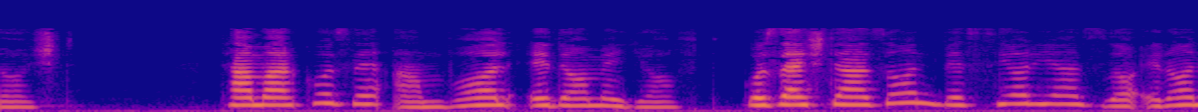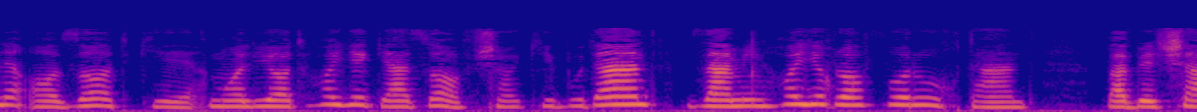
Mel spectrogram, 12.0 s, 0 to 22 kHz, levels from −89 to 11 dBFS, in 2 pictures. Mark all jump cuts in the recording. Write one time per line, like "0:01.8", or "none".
0:03.6
0:07.0
0:09.3
0:10.1

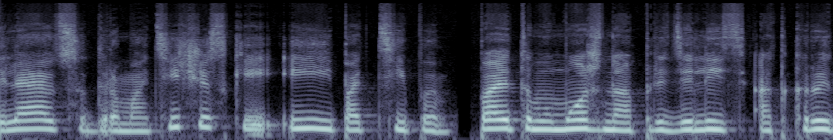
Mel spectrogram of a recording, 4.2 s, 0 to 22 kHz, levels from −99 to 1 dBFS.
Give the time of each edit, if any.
0:01.7

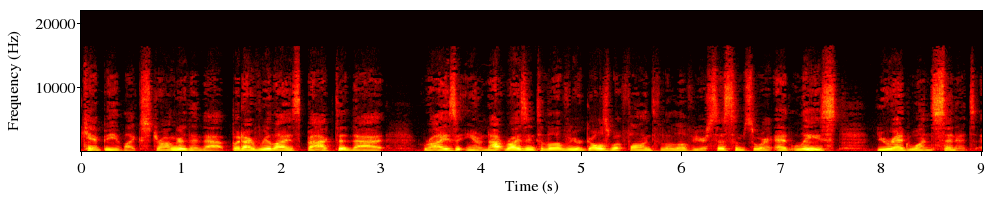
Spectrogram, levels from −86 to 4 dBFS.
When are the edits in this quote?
0:02.2

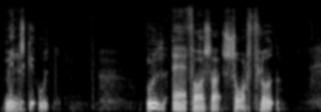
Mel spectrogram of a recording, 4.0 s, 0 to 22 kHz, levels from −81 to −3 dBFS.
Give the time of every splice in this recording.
0:02.3
0:02.8

